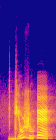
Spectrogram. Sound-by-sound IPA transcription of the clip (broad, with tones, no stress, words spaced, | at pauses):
dʲœ˩˥w ʐu˩˥ʔɛ˥˨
